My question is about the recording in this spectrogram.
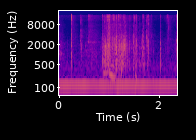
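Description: A plastic candy bag crinkling as it is handled, loudest in a short burst around the middle, over a steady low hum.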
